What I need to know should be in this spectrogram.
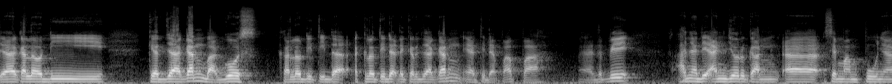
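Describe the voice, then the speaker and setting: A man with a Minang accent, medium pitch and a moderate pace. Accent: Minang-accented Indonesian. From West Sumatra (Minangkabau). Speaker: linguist. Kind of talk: talk show discussion. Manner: halting, with many fillers and restarts.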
